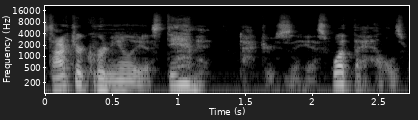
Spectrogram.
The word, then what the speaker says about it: Zaius: Zaius from Planet of the Apes.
